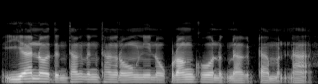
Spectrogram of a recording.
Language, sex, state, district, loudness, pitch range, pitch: Garo, male, Meghalaya, West Garo Hills, -19 LUFS, 105-115 Hz, 110 Hz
